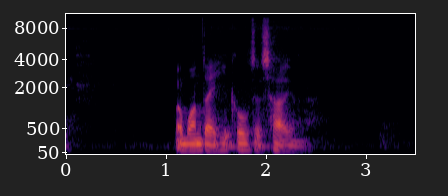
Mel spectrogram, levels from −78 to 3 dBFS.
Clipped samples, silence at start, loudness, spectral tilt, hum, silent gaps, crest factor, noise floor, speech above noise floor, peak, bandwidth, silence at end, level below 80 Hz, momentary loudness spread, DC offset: under 0.1%; 0 s; -37 LUFS; -5.5 dB/octave; none; none; 20 dB; -69 dBFS; 33 dB; -20 dBFS; 10.5 kHz; 1.05 s; -76 dBFS; 11 LU; under 0.1%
